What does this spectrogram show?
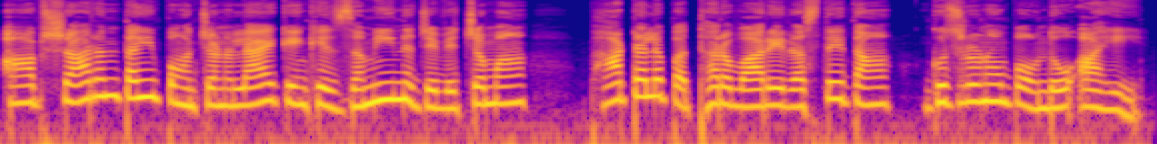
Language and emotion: Sindhi, neutral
